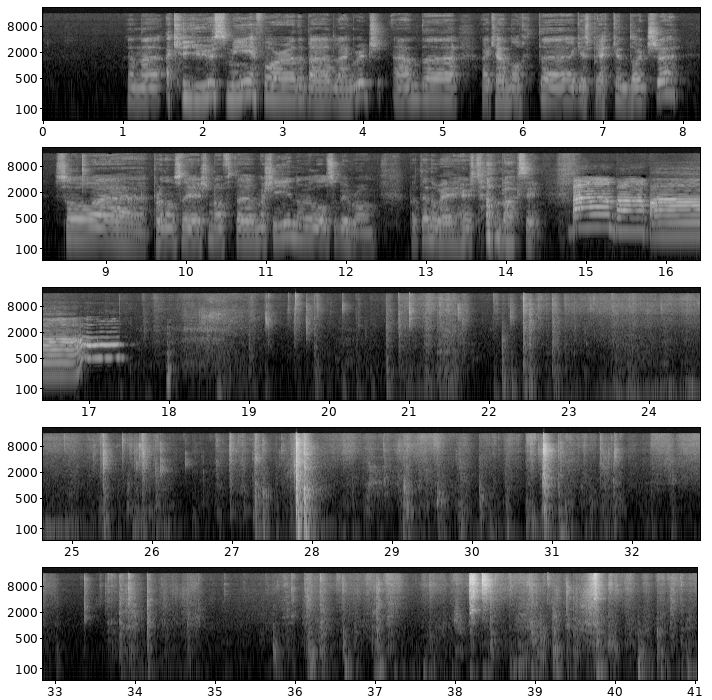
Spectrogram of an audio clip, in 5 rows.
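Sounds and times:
cardboard and tape rustling: 0:19.0 - 0:41.0.

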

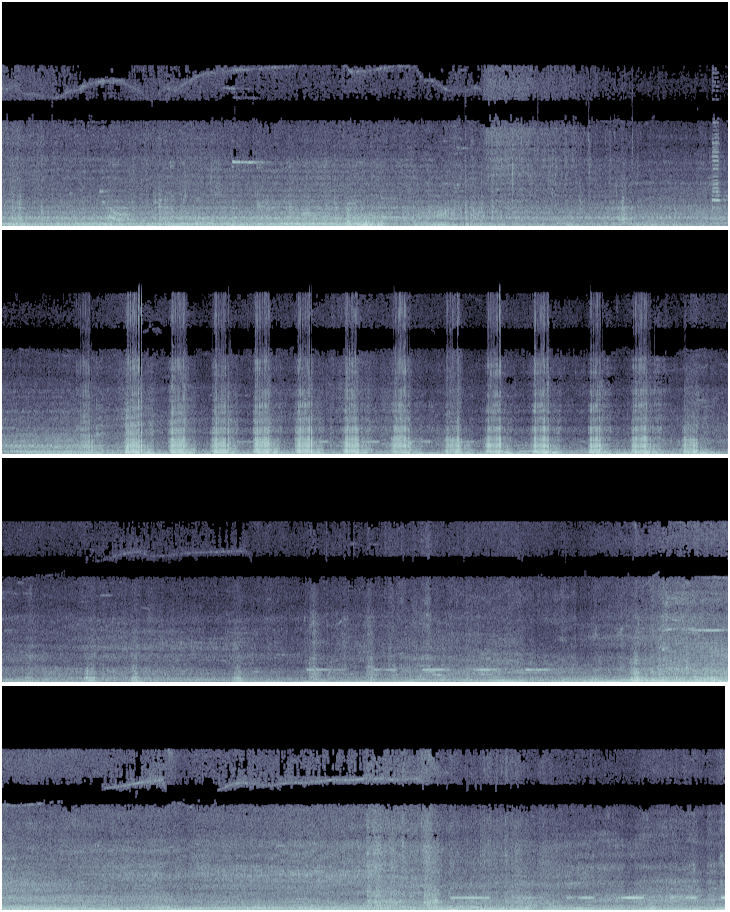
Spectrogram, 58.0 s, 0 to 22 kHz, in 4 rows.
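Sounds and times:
diesel engines running: 0:00.0 - 0:58.0
reversing alarm beeping: 0:20.6 - 0:24.5, 0:35.1 - 0:40.2, 0:52.5 - 0:58.0.

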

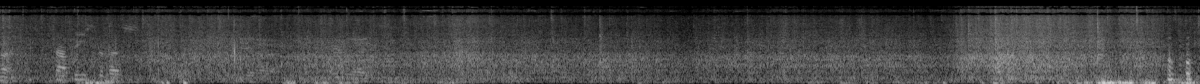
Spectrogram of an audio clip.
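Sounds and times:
wind buffeting microphone: 0:00.0 - 0:05.0, 0:08.0 - 0:12.0
heavy rain: 0:00.0 - 0:12.0.

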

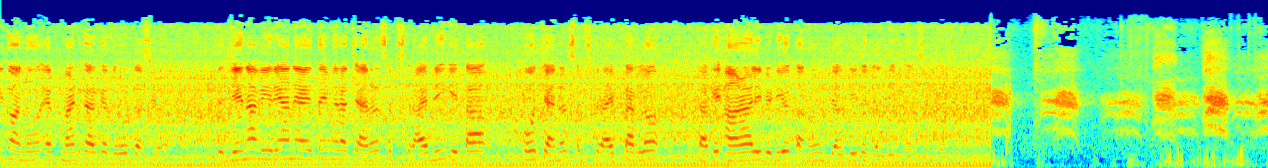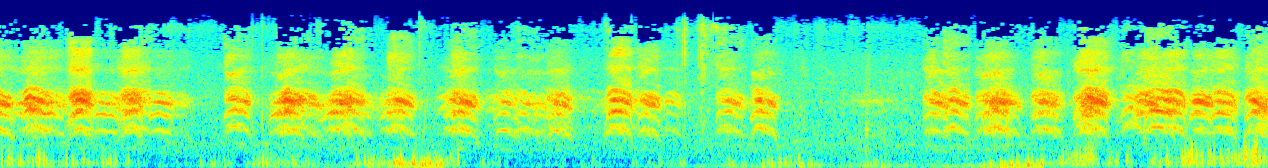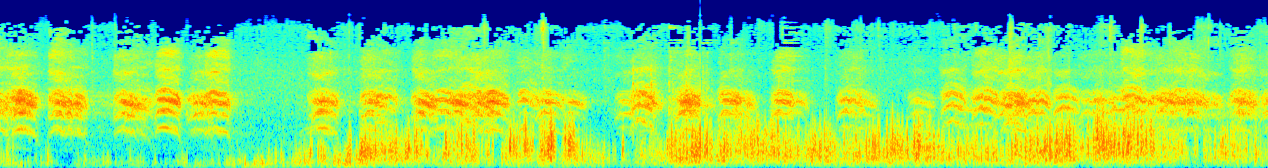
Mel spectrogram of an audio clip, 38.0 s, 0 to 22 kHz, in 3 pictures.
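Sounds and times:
low rumbling noise: 0:00.0 - 0:10.1
birds calling: 0:00.0 - 0:27.8, 0:28.4 - 0:38.0.

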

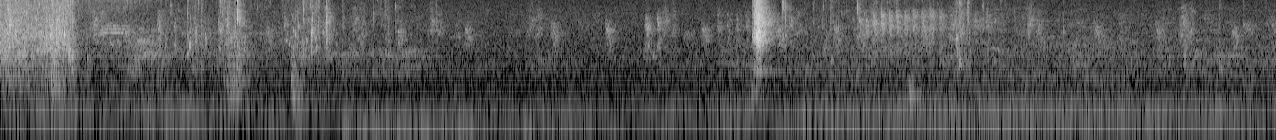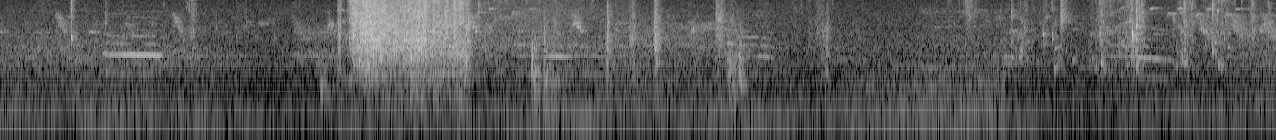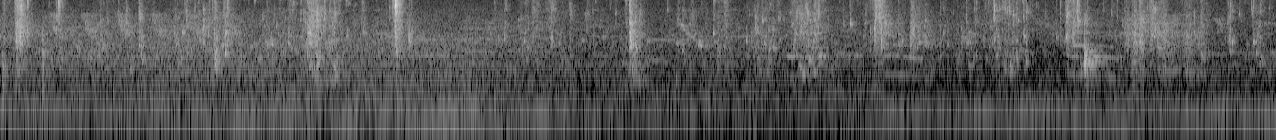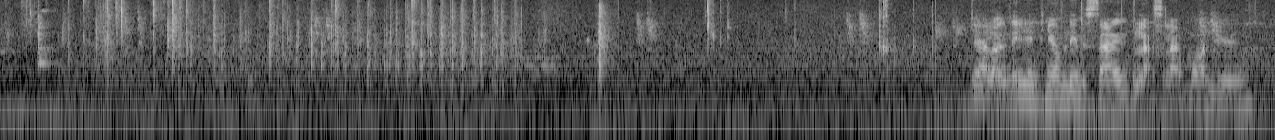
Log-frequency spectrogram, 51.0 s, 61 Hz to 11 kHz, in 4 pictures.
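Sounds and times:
wet dripping and squelching: 0:00.0 - 0:04.2, 0:07.5 - 0:10.8, 0:22.4 - 0:44.5.

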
